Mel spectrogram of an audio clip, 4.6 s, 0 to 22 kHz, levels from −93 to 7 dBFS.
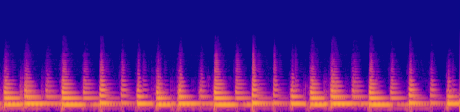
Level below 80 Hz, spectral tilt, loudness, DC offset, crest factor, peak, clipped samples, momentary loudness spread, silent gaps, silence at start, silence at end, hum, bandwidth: -54 dBFS; -12.5 dB/octave; -21 LUFS; under 0.1%; 14 dB; -6 dBFS; under 0.1%; 5 LU; none; 0 s; 0 s; none; 3.7 kHz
